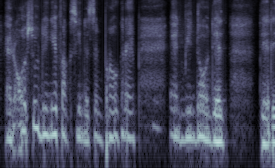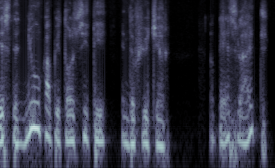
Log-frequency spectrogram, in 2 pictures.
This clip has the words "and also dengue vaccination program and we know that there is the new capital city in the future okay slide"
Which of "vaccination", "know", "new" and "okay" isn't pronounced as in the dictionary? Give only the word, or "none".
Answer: vaccination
